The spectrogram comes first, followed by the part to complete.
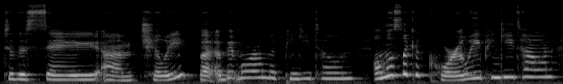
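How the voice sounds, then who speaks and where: A woman's voice: high-pitched, animated, normal speed, darkish tone. Chatty woman gushing over makeup. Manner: chatty, gushing, many fillers. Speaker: beauty vlogger. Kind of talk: casual product review. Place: home, hot weather.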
